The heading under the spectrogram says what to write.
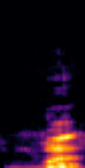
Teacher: when we produce the sound v, there is again partial closure, and the air passes with a little bit vibration. This is why these are called fricatives. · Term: labiodental fricatives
